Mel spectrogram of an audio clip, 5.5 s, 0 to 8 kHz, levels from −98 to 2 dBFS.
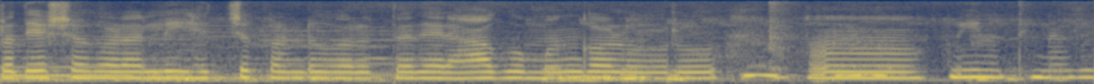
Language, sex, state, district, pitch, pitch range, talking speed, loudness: Kannada, female, Karnataka, Raichur, 225 Hz, 215-240 Hz, 110 wpm, -15 LUFS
